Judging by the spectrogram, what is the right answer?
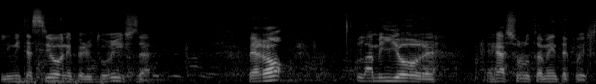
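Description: A man talks at a moderate speed, his pitch varying in an ordinary way, with light noise in the background. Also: big swings in loudness. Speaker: presenter. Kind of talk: casual travel vlog talk. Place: open country. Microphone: camera far.

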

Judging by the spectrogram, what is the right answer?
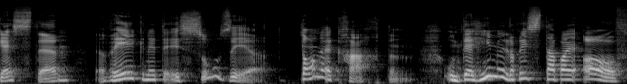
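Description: Against a quiet background, a woman speaks at a very slow pace with very wide pitch swings. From Armenia. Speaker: storyteller, journalist and teacher reading a fairy tale. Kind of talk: reading aloud a fairy tale. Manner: expressive storytelling, measured pace. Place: home room.

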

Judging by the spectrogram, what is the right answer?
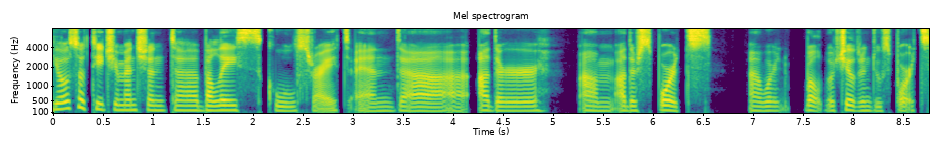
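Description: A woman with a very deep, low pitch, fairly even intonation and a fairly slow pace, in a dry sound with no echo and a quiet background. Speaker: podcast co-host; podcast host. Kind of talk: interview. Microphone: studio mic.

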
